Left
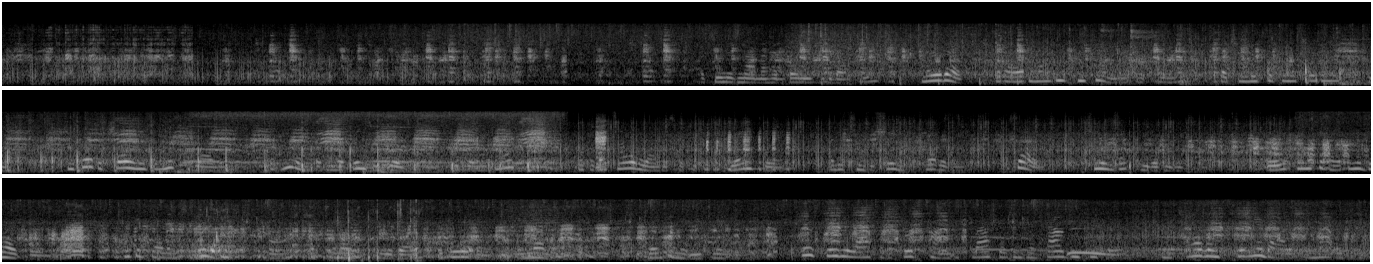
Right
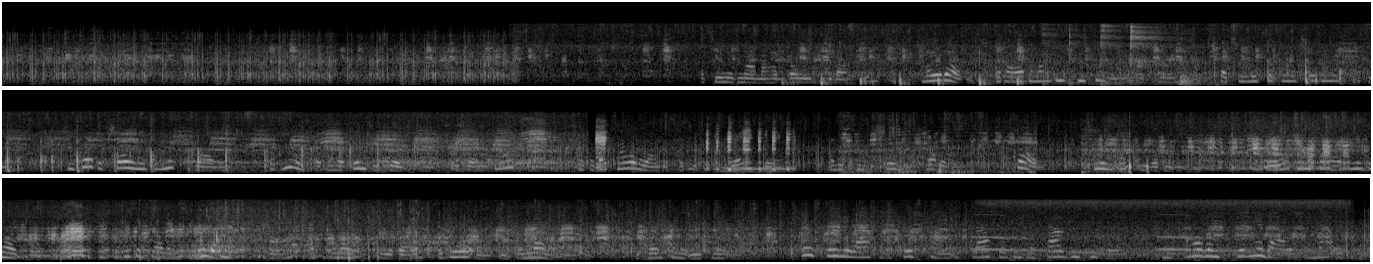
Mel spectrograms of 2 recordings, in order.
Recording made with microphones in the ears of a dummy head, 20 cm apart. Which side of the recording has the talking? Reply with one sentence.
You can hear the talking in the centre.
